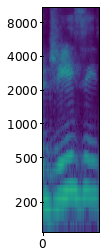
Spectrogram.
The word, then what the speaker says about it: GZ: So GZ is obviously for Ground Zero. GZ, that's how you say it.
